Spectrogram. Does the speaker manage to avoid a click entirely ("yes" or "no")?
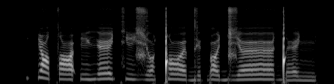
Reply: no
